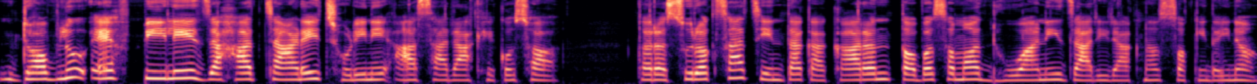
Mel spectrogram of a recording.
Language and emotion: Nepali, neutral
